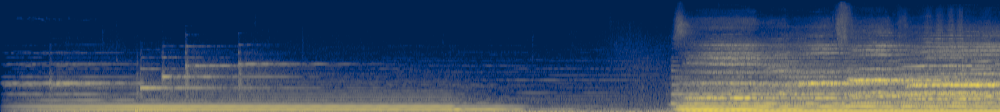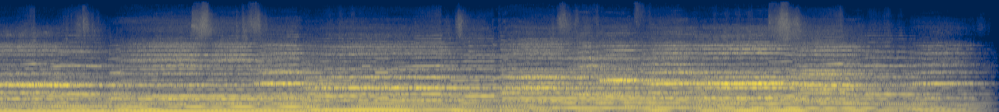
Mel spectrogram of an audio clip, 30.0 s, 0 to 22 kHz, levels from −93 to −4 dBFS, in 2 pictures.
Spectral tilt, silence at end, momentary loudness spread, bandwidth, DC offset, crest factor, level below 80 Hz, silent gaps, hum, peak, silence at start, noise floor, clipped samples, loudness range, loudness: -7.5 dB/octave; 0.2 s; 15 LU; 11.5 kHz; under 0.1%; 18 dB; -26 dBFS; none; none; -2 dBFS; 0.35 s; -45 dBFS; under 0.1%; 15 LU; -20 LUFS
